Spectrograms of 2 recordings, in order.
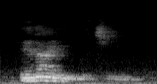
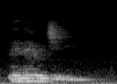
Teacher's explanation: The shift from the two vowels to a single high vowel and the transformation of a voiceless consonant into a voiced consonant can be seen when denai-uchi becomes deneuchi.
